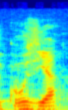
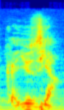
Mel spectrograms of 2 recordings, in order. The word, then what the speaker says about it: Kauzia: Although it is written as Kauzia, others call me Kuzia, I am used to it being pronounced in all sorts of manner. But this time I'm really in Mbarara, I have to say, I'm called Kayuzia.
